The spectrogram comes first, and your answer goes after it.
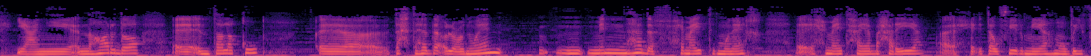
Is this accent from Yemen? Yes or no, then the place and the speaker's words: no; Egypt; حتى احنا كمجتمع مصري يعني بيحب النكته الحلوه والضحكه الحلوه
